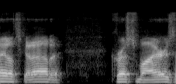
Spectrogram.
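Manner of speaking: usual speaking voice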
